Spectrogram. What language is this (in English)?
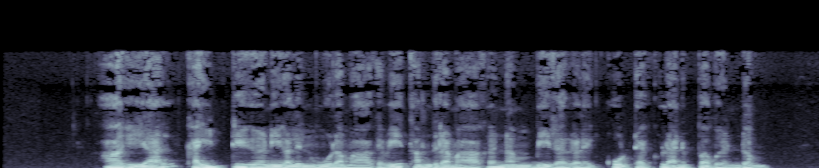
Tamil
